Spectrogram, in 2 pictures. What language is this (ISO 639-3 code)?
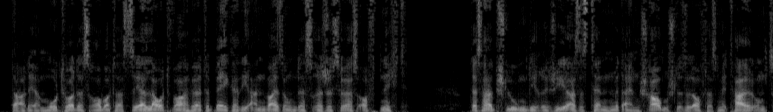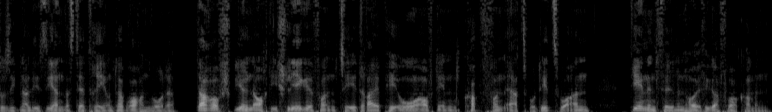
deu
